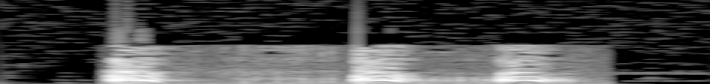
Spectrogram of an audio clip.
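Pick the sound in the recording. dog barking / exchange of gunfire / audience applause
dog barking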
